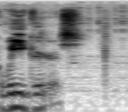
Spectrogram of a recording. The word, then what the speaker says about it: Uyghur: called ethnic uyghurs and i think it's pronounced uyghur if i'm not mistaken i could i could have sworn that's the correct pronunciation but somebody in chat was a little skeptical so i leave open that i could be mispronouncing that but i think i've got it right uh so they're ethnic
